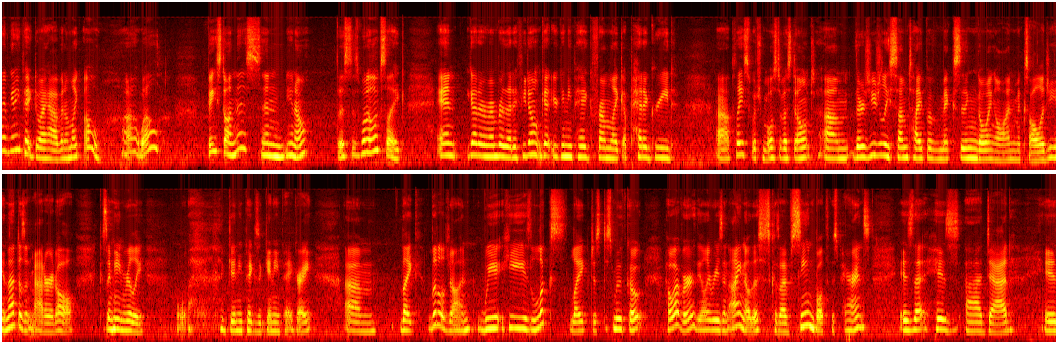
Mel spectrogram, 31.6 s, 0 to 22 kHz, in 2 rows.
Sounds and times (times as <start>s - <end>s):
Speech: 0.0s - 2.5s, 3.1s - 31.6s.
